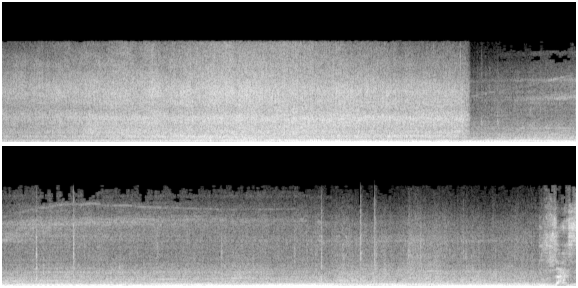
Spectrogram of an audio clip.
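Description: A Hyundai race car engine drones loud and close, its revs sweeping upward in several rising passes after a broadband rush cuts off, with a voice speaking over it.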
